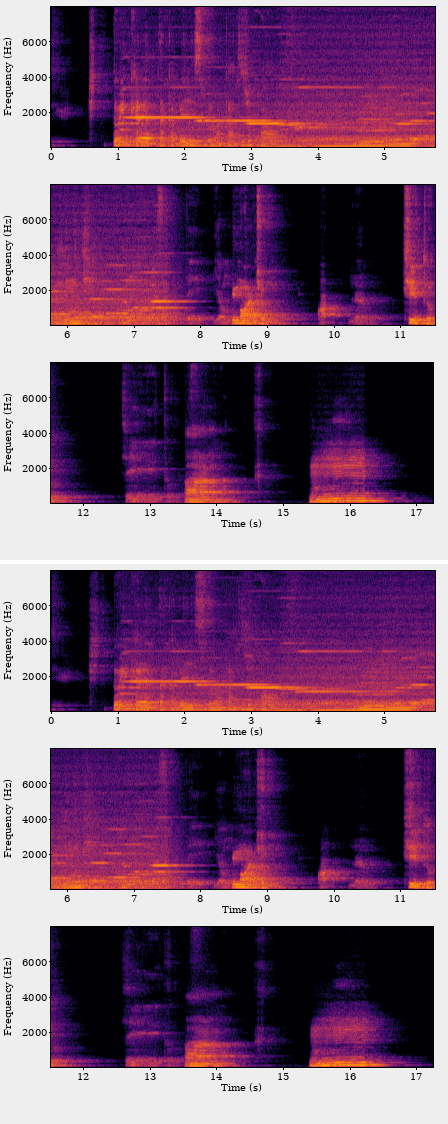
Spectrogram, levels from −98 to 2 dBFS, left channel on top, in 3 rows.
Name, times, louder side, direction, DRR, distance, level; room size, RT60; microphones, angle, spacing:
voice 1, 0.9-3.5 4.5-5.4 5.7-6.5 8.5-9.0 9.8-9.9 11.1-11.6 13.5-14.1 15.4-16.2, equal, 70° left, 7 dB, 3.3 m, -28 dB
sound 1, 1.0-7.5, left 1 dB, 15° left, 3.2 m, -31 dB
voice 2, 6.8-9.1 10.2-10.6 12.6-14.1, equal, 90° left, 4 dB, 5.3 m, -41 dB
25.5 x 16.0 x 7.7 m, 1.1 s
head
